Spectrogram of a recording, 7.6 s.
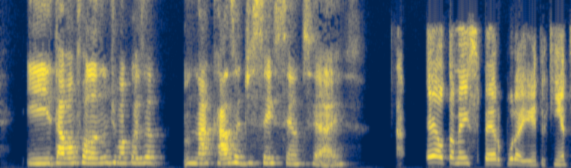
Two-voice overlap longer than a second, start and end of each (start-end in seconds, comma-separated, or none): none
